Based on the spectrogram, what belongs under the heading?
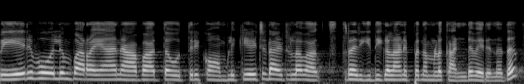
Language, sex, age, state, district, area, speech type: Malayalam, female, 18-30, Kerala, Thiruvananthapuram, rural, spontaneous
